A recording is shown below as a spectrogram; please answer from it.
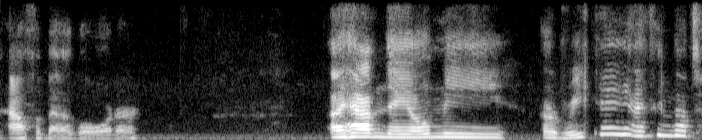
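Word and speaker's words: Ackie: I have Naomi Enrique. I think that's how you say her name. Aki. Aki.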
